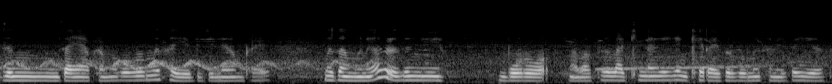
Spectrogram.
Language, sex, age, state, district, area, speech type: Bodo, female, 30-45, Assam, Udalguri, rural, spontaneous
